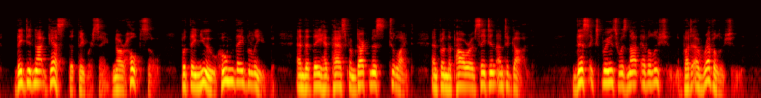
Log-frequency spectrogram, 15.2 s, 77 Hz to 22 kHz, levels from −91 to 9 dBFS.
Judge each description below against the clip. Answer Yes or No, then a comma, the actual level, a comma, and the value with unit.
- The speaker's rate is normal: Yes, average, 165 wpm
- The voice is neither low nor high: Yes, medium, 160 Hz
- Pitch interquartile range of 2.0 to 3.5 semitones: No, average, 4.1 semitones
